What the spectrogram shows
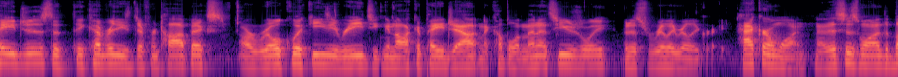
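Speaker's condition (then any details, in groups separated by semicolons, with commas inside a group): No condition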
